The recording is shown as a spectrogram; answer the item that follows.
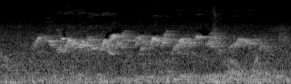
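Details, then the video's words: Caged red-whiskered bulbuls in a Sunday-morning rack-singing contest in Quy Nhơn, Vietnam, 21 June 2020: rapid bright warbling notes tumbling over each other, with steady background noise of people talking. "Chào Mào Hót Đấu Giàn"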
